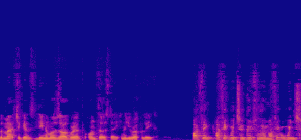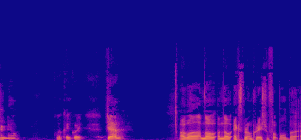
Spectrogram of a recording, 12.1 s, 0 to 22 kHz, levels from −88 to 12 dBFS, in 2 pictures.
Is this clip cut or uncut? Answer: uncut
